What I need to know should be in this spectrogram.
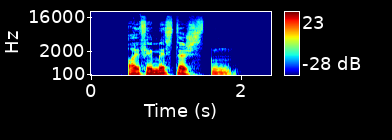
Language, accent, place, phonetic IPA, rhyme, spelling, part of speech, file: German, Germany, Berlin, [ɔɪ̯feˈmɪstɪʃstn̩], -ɪstɪʃstn̩, euphemistischsten, adjective, De-euphemistischsten.ogg
- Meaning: 1. superlative degree of euphemistisch 2. inflection of euphemistisch: strong genitive masculine/neuter singular superlative degree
